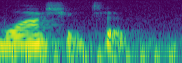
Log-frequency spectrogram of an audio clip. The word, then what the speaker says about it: Washington: And then there's no R in Washington.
